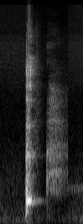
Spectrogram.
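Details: Simulated hiccup in a comedy sketch: a single abrupt, loud voiced gulp followed by a short vocal trail, a staged comedic hiccup.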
